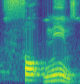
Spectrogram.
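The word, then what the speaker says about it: phoneme: का साउंड अलग है तो हम क्या बोलेंगे इसको फनीम्स ऐसे लेकिन इसका जो सही उच्चारण है वो है फनीम ये हमने पढ़ लिया फनेम्स।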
